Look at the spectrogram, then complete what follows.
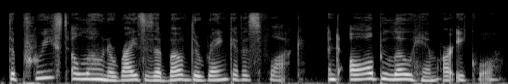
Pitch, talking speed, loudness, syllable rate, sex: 220 Hz, 190 wpm, -16 LUFS, 5.4 syllables/s, female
